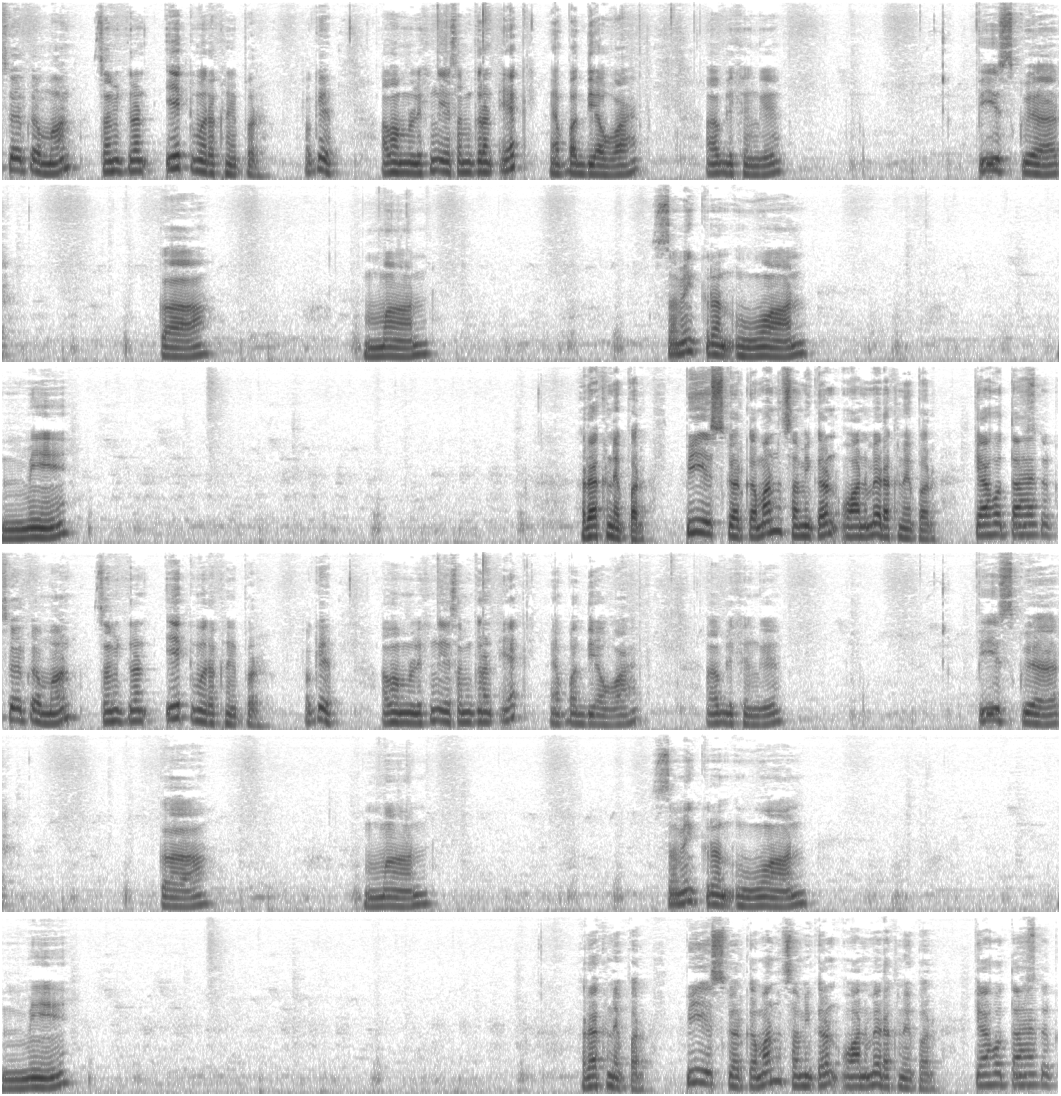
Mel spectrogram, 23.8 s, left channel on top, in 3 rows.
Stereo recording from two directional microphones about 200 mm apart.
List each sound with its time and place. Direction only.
0.1 s speech: 15° left (ahead or behind)
7.0 s speech: 25° left (ahead or behind)
9.0 s speech: 25° left (ahead or behind)
10.6 s speech: 25° left (ahead or behind)
12.9 s speech: 25° left (ahead or behind)
15.8 s speech: 25° left (ahead or behind)
20.1 s speech: 40° left (ahead or behind)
